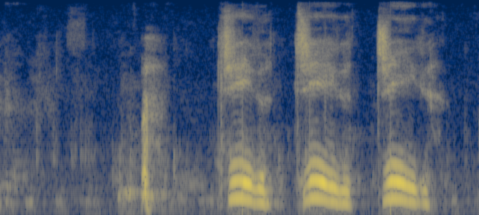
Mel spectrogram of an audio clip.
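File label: "jig", spoken word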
